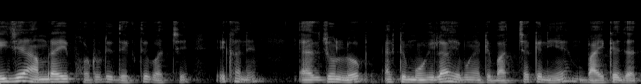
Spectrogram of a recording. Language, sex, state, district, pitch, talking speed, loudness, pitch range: Bengali, male, West Bengal, Dakshin Dinajpur, 110 Hz, 170 wpm, -29 LUFS, 95-125 Hz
